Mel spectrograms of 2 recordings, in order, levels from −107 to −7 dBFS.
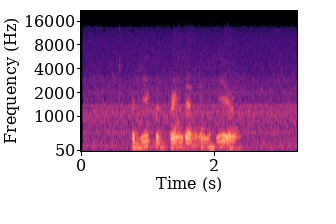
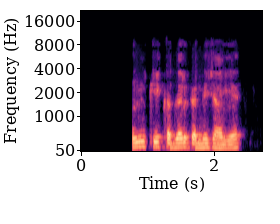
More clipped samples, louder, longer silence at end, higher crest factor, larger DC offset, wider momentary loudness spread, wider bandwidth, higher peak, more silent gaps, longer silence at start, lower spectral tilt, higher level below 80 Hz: neither; second, -30 LUFS vs -23 LUFS; second, 0 s vs 0.35 s; about the same, 18 dB vs 16 dB; neither; first, 22 LU vs 8 LU; first, 13 kHz vs 6.4 kHz; second, -14 dBFS vs -6 dBFS; neither; second, 0.05 s vs 0.75 s; second, -8 dB/octave vs -9.5 dB/octave; second, -66 dBFS vs -60 dBFS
